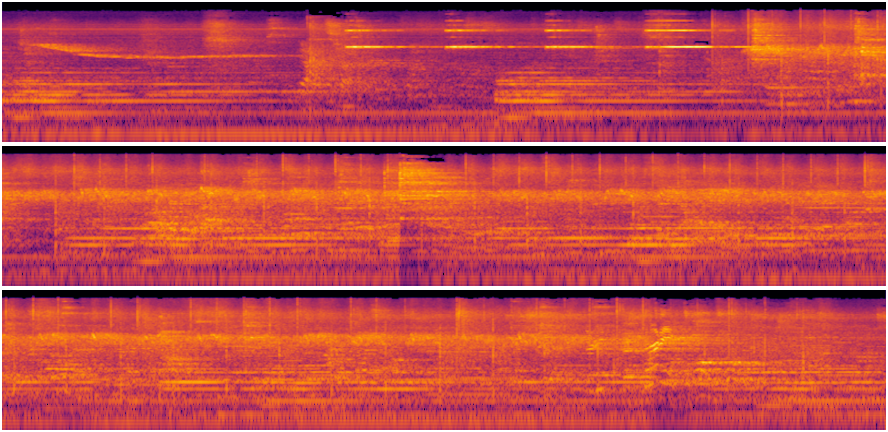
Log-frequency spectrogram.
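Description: Loud background music plays throughout. About three to seven seconds in, a gym interval timer beeps a countdown: three short beeps at one high pitch, then a longer start beep.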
